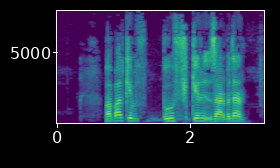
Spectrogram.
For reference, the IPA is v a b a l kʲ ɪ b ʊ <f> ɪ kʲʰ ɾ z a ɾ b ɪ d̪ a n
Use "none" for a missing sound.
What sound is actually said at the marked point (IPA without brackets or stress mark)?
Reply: f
